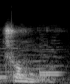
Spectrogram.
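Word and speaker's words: 中国: Y China, en chino no se dice China, sino se dice Chongguo.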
